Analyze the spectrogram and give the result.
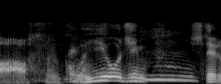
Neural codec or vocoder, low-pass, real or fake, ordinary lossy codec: codec, 24 kHz, 3 kbps, HILCodec; 7.2 kHz; fake; none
